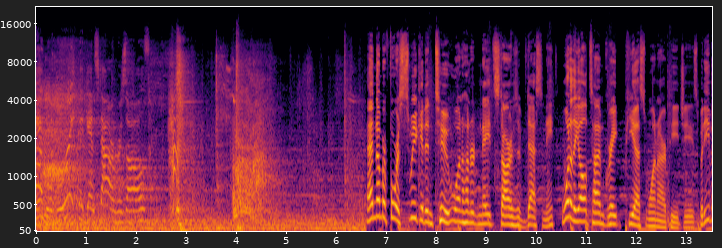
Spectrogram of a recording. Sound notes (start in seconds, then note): 2.6 character grunts; 3.1 somber music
